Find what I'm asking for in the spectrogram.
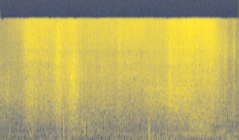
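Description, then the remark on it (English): A steady granular hiss of cracked corn and pellet feed poured from a white bucket onto the ground along an electric fence to feed cattle, swelling twice as the flow surges, fairly loud with no voices. “pours a white bucket filled with a speckled mixture of grain onto the ground below.”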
